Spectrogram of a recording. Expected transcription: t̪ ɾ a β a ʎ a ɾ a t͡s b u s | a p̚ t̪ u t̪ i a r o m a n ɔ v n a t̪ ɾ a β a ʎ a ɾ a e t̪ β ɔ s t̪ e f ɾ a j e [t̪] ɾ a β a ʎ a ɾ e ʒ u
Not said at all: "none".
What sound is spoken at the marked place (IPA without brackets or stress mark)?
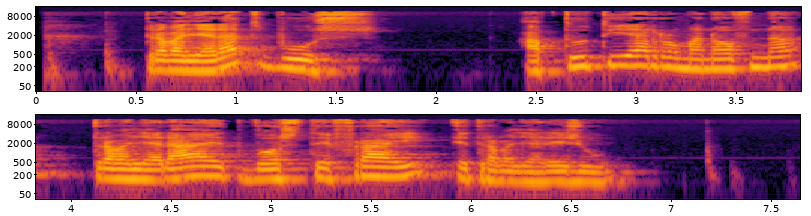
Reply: t̪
